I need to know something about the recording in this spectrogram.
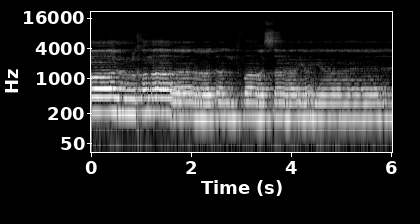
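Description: A solo man's voice chanting a slow lament, holding long notes that step down in pitch about one and one and a half seconds in, then one long wavering note that fades near the end.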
